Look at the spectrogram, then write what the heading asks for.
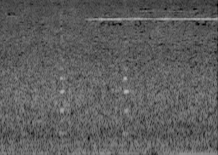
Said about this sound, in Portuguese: Na Avenida André Araújo, todos os semáforos ficaram apagados. O reflexo foi a confusão no trânsito.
